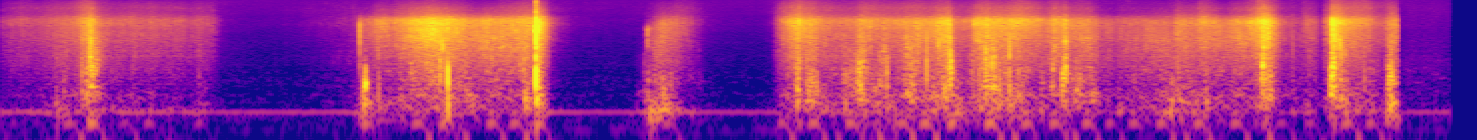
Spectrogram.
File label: soft rustling of fabric, clothing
